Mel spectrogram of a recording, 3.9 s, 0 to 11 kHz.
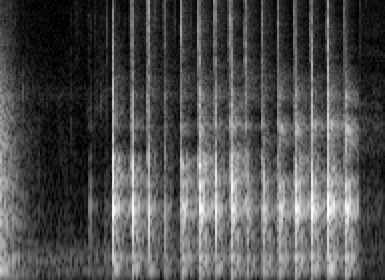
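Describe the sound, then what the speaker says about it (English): Garlic cloves for a Korean potato dumpling soup are crushed on a kitchen board, about a dozen sharp rhythmic knocks in quick succession after a brief quiet start, close and alone. "And 2 cloves of garlic. Let's crush together."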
